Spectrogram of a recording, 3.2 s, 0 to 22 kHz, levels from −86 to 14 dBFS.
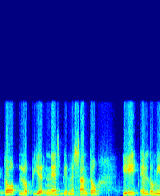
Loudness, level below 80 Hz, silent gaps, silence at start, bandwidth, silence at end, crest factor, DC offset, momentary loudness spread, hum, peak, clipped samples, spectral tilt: -14 LUFS; -46 dBFS; none; 0 s; 11 kHz; 0 s; 14 dB; under 0.1%; 8 LU; none; 0 dBFS; under 0.1%; -3.5 dB/octave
